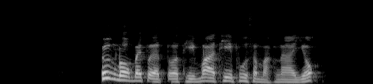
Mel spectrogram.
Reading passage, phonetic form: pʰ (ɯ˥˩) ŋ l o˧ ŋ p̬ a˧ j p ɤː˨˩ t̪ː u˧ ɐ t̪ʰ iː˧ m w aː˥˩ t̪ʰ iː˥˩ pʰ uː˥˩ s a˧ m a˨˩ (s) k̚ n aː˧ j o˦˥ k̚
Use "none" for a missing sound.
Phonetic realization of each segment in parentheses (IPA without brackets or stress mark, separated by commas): ɯ˥˩, none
